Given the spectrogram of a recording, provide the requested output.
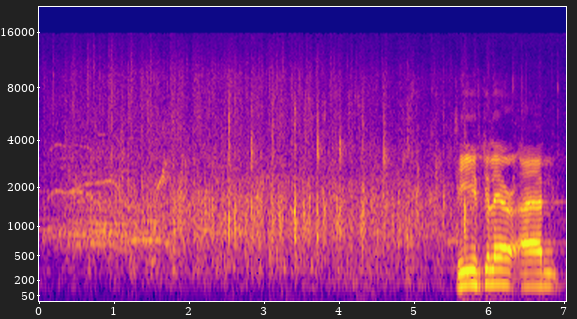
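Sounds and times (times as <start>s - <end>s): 
large crowd in Tralee applauding: 0.0s - 6.9s
crowd whistles: 1.5s - 1.9s
speech: 5.6s - 7.0s.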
